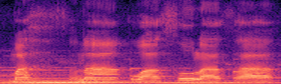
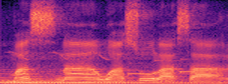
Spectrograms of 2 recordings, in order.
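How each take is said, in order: First: The last word starts with a 'th' sound. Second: The last word starts with an 's' sound. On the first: The speaker calls it right. "ketika bicara ta" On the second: The speaker calls it wrong. "kalau mungkin ada yang bilang masna wa sulasa, nah ini kan sebenarnya sudah beda arti"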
